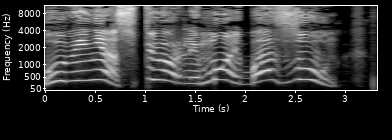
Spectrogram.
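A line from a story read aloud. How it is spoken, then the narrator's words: Wailing yell. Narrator (Russian): завопил он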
